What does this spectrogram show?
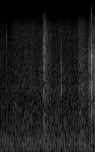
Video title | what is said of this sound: Pain longue fermentations | Ça croustille un petit peu. on entend, c'est parfait.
